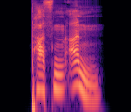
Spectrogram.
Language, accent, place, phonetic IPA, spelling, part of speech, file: German, Germany, Berlin, [ˌpasn̩ ˈan], passen an, verb, De-passen an.ogg
- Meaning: inflection of anpassen: 1. first/third-person plural present 2. first/third-person plural subjunctive I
